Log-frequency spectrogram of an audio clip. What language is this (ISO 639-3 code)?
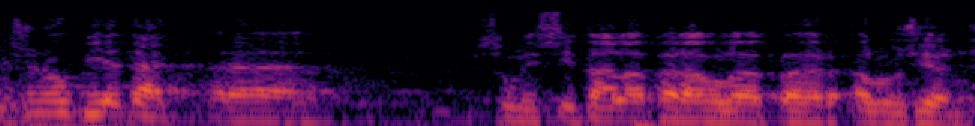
cat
